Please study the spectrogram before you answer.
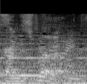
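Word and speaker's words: καλησπέρα: Kalispera.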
